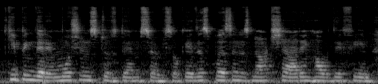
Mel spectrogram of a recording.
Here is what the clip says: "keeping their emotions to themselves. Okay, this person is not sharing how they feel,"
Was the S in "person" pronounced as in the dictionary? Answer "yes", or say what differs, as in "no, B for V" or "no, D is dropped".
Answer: yes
